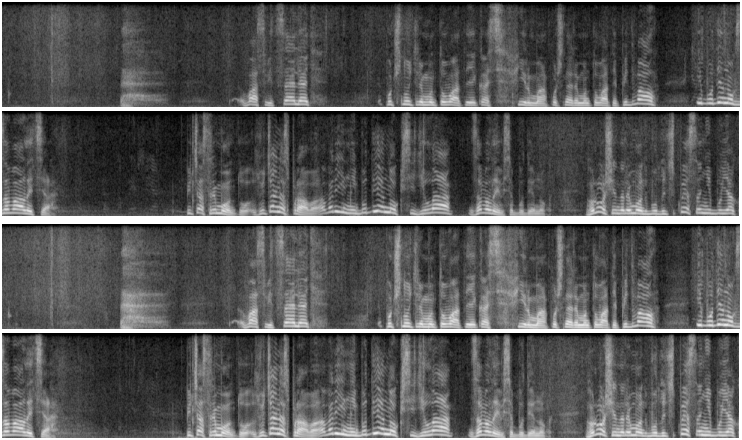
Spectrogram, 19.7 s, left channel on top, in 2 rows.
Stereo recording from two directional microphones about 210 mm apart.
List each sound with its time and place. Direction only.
0.7 s a sound: 35° right (ahead or behind)
3.2 s speech: 35° right (ahead or behind)
12.3 s speech: 35° right (ahead or behind)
